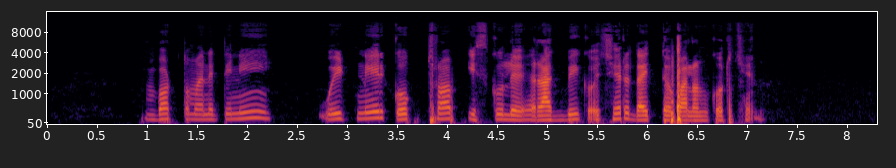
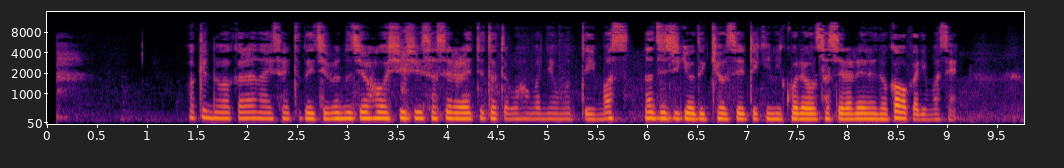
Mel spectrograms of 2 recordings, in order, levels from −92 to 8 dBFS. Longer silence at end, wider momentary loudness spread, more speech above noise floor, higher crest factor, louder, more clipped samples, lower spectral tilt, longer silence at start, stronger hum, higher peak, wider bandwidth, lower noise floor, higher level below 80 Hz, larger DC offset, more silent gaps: first, 1.15 s vs 0.05 s; about the same, 12 LU vs 13 LU; first, 51 dB vs 38 dB; first, 26 dB vs 20 dB; second, -29 LUFS vs -22 LUFS; neither; about the same, -6 dB/octave vs -5 dB/octave; first, 1 s vs 0.1 s; neither; about the same, -4 dBFS vs -2 dBFS; about the same, 11.5 kHz vs 11.5 kHz; first, -80 dBFS vs -60 dBFS; first, -52 dBFS vs -68 dBFS; neither; neither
